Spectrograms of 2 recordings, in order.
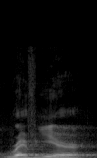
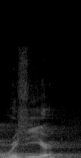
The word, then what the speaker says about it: Rivière: O nome dele é Britton Revier, não é Rivière, 99% que se pronuncia Revier, ok? Inclusive com acento, possivelmente francês, pelo jeito, mas ele era inglês.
